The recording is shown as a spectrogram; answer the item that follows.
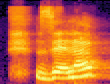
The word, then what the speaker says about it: Zena: How do you say her last name? Zena. Zena? Yeah. Okay, Amma Zena.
